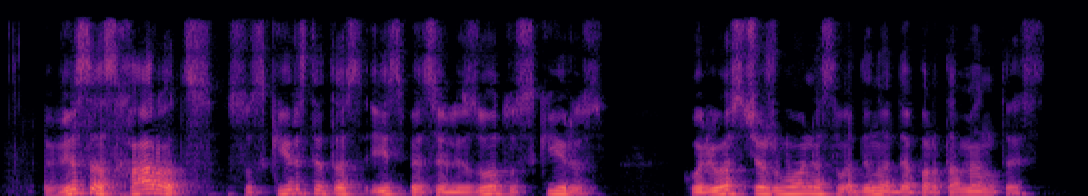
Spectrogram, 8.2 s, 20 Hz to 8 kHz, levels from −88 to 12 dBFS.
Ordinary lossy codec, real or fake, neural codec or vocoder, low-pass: MP3, 48 kbps; real; none; 7.2 kHz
